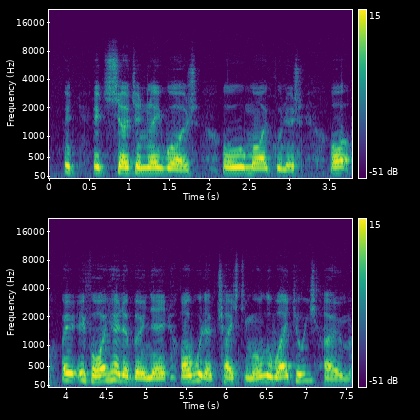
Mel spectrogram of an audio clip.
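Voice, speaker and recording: Putting on a character voice, a man keeps his pitch medium. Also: moderate pace. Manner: hesitant, stammering.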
